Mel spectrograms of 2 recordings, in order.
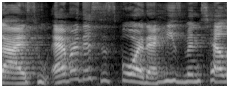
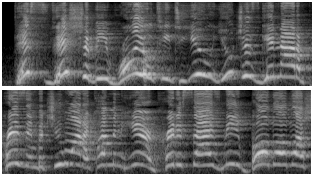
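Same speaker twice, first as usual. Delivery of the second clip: mock outrage, pitched higher, retold; cursing him out; 8 semitones higher than usual. Girlfriend telling off the man fresh from prison, mock indignant and higher. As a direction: imitate her going off on him, a bit hammed up. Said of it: "This girl went to cursing him out".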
